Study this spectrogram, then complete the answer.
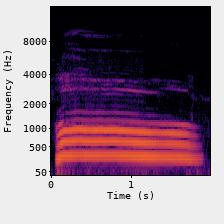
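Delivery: long high wail; loud squeal. Real, not acted. Reader overcome by the romantic scene, long loud squeal.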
